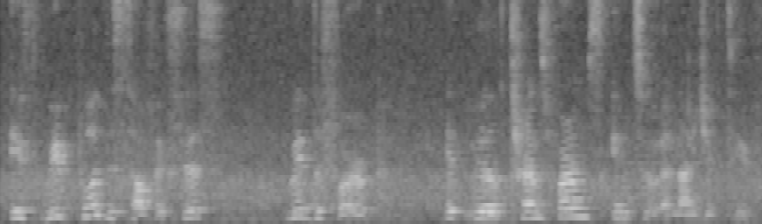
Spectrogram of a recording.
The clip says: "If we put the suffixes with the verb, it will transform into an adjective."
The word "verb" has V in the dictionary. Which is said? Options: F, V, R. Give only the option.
F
